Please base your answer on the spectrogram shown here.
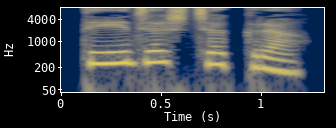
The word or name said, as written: ತೇಜಶ್ಚಕ್ರ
